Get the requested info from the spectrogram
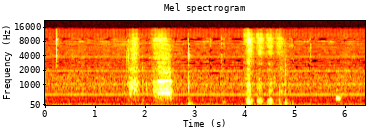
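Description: Hard plastic toy parts scraping and rubbing as a Transformers Skywarp figure is handled and transformed, with a sharp click about three seconds in and a quick run of about five knocks around four seconds in.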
